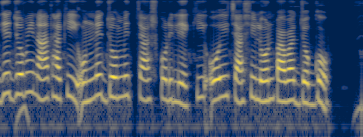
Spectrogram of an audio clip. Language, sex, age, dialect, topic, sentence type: Bengali, female, 18-24, Rajbangshi, agriculture, question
